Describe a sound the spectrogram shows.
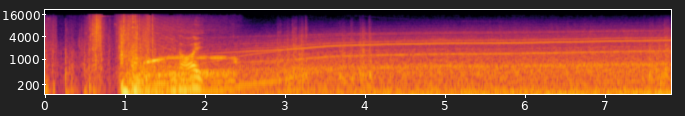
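A car engine starts and revs up steadily as the car speeds away.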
